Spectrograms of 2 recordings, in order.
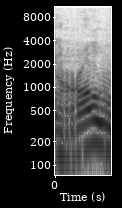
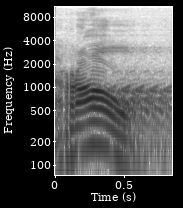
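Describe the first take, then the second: First: "rau" closing on a clear u; contoh benar. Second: "rau" slackened into a drawn-out o ending; contoh salah. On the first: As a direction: round the end of "rau" into oo. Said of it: "wawunya seperti u". ("rau" diakhiri u, bukan o) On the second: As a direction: say "rau" like "rao", slowly. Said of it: "Jangan sampai dibaca seperti o". ("rau" keliru dibaca seperti rao) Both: Shown as a demonstration.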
